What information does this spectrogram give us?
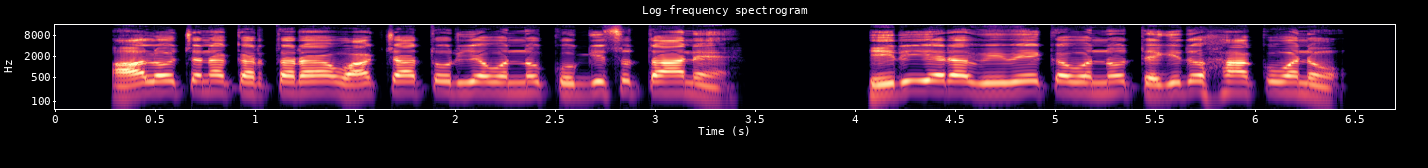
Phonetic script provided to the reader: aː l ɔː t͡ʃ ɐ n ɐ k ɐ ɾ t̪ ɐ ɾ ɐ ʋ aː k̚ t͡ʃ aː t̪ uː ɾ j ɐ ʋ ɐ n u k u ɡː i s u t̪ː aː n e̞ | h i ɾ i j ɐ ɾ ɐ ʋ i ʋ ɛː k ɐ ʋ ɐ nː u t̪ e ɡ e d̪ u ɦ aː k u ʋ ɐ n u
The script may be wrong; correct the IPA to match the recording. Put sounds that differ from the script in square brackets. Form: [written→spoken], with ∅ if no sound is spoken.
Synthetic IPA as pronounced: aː l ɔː t͡ʃ ɐ n ɐ k ɐ ɾ t̪ ɐ ɾ ɐ ʋ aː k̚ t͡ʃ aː t̪ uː ɾ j ɐ ʋ ɐ [n→nː] u k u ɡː i s u t̪ː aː n e̞ | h i ɾ i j ɐ ɾ ɐ ʋ i ʋ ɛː k ɐ ʋ ɐ nː u t̪ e ɡ e d̪ u ɦ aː k u ʋ ɐ n u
